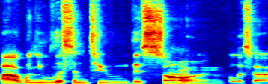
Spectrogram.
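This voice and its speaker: The speaker is a man with a medium pitch and ordinary pitch variation. He has a plain, everyday voice, heard against a quiet background. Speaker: podcast co-host. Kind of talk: casual chat. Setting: video call.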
